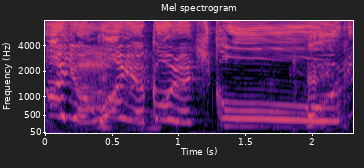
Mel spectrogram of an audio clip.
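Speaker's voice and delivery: put-on goofy nasal voice. Imitating a friend's kids who sound like Adam Sandler. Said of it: "they sound just like Adam Sandler".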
